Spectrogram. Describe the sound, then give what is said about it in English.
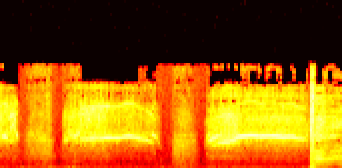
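A voice imitates the high, thin squeak of a microphone mount being moved: a few short squeals and two long, wavering ones, fairly loud, ending with a sharp click. “Yeah, with, it used to squeak like.”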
